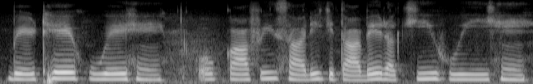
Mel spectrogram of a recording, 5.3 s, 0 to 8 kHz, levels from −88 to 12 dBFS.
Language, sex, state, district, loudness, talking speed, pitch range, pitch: Hindi, female, Madhya Pradesh, Bhopal, -15 LUFS, 110 wpm, 180-200 Hz, 190 Hz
